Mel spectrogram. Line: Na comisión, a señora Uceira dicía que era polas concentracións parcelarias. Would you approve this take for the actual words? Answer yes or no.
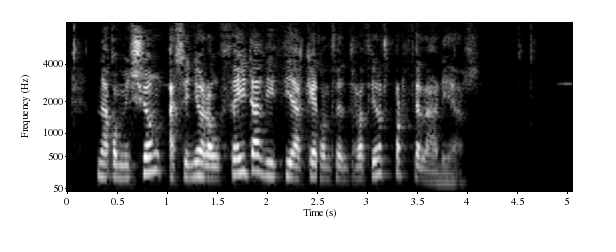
no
